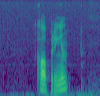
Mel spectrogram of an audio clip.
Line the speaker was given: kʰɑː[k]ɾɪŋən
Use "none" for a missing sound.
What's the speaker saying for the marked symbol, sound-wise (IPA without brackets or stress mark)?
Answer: p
